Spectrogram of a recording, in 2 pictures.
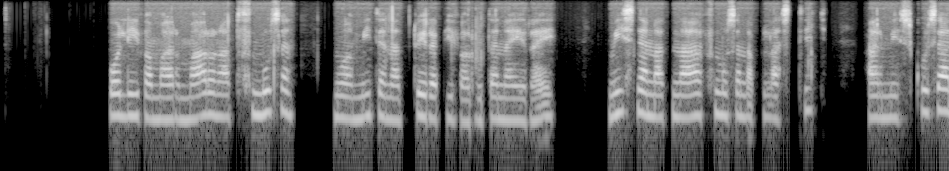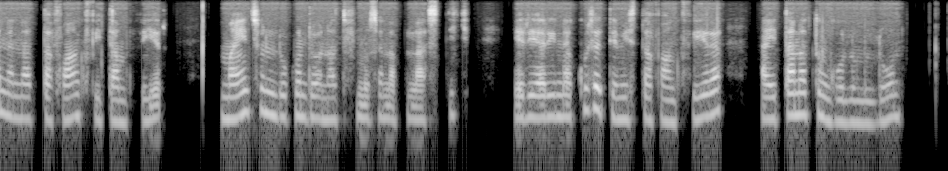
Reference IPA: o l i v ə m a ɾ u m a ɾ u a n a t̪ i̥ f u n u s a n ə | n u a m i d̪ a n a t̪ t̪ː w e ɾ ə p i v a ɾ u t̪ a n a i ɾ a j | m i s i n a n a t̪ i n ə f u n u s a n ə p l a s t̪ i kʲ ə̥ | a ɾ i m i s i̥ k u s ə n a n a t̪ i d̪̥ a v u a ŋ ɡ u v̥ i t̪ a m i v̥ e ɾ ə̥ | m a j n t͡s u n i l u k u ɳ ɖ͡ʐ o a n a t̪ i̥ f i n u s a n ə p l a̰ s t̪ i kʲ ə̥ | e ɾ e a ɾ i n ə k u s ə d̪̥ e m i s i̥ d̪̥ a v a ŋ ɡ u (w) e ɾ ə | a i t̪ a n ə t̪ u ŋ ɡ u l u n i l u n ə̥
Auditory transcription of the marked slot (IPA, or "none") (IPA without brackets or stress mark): v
